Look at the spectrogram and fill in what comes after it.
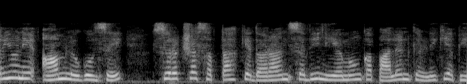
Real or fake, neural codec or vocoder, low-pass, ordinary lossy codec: real; none; 7.2 kHz; Opus, 24 kbps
